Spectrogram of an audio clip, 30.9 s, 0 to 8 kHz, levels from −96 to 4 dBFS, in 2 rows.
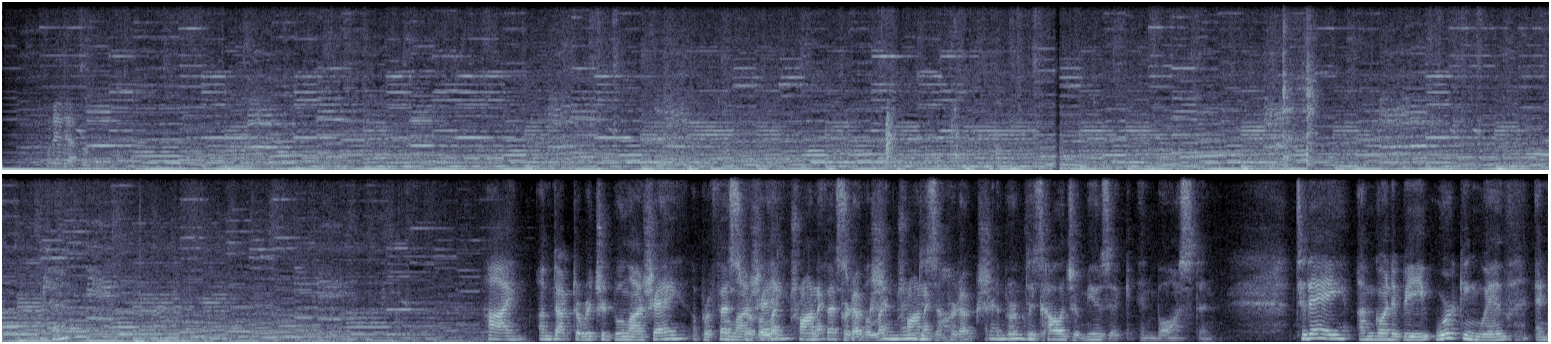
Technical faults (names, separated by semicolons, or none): short concealed packet loss; doubled audio track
